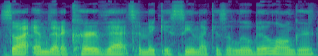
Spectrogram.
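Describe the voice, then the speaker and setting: A young woman, hoarse from a cold, chatting casually to viewers as she walks through a wig install. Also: low voice, steady tone, fast talker. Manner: casual and chatty, slangy, addresses viewers as y'all. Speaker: beauty vlogger. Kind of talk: casual wig tutorial chat.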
